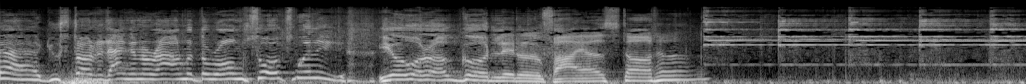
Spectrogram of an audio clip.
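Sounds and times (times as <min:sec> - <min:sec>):
speech: 0:00.0 - 0:07.2
fire alarm bells ringing: 0:07.1 - 0:10.2.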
